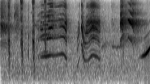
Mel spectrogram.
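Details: Pet Indian rose-ringed parakeet, a green ringneck parrot, giving a mix of sharp clicks, bright rising and falling whistled notes and harmonic-rich chattering phrases, ending on a loud upward-sweeping whistle.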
